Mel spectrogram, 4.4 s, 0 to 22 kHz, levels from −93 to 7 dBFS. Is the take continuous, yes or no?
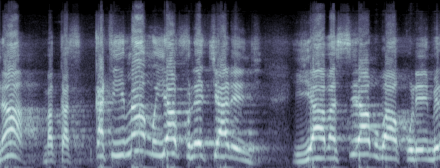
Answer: yes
